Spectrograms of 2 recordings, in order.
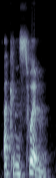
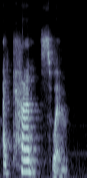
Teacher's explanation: if I'm emphasizing that it's negative, then you'll hear the pure vowel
